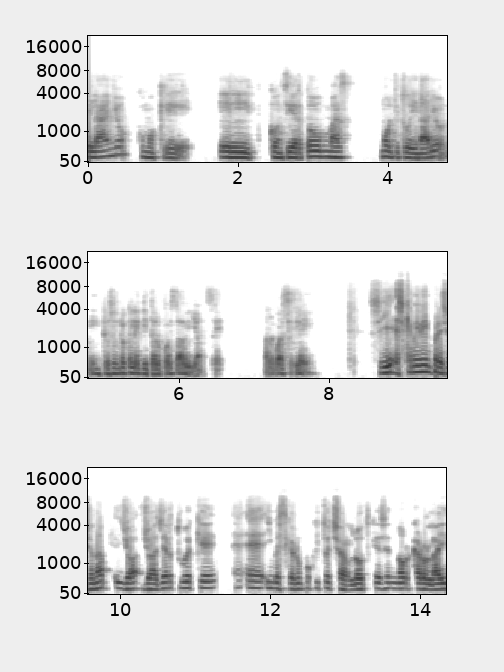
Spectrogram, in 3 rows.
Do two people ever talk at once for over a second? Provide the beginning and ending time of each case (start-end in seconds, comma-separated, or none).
none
